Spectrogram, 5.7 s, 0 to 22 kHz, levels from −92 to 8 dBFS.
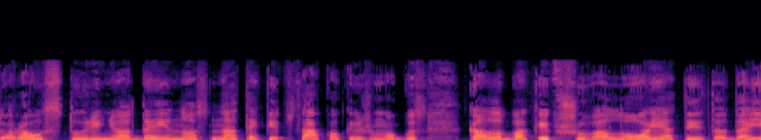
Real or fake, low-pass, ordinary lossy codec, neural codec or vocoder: real; 19.8 kHz; AAC, 32 kbps; none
